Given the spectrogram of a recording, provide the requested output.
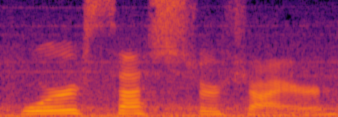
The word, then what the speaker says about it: Worcestershire: your first response I can't say it worse worse sestershire yeah that yep nailed it which did you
